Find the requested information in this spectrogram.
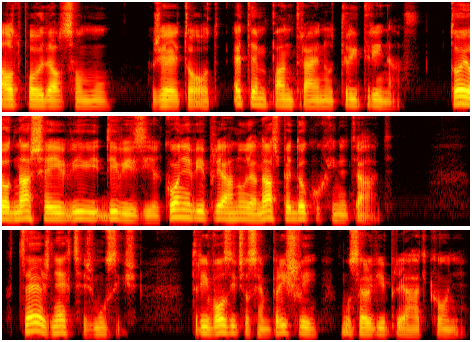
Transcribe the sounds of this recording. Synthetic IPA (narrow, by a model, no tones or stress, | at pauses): a̰ɔt̪pɔʋɛd̪alsɔmːu | ʒɛjɛt̪ɔ̰ɔ̰d̪ɛt̪ɛmpant̪ɾajnut̪ɾit̪ɾina̰ːs | t̪ɔjɛɔd̪naʃɛjid̪iʋiːziɛkɔɲɛʋipɾɪaɦnuɟanaspɛɟ̚d̪ɔkuxiɲɛca̰ɦa̰c | xt͡sɛʒɲɛxt͡sɛʒmusi̥ːʃ | t̪ɾiʋɔzit͡ʃɔsɛmpɾiʃli | musɛlʋipɾɪa̰ɦackʰɔɲɛ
